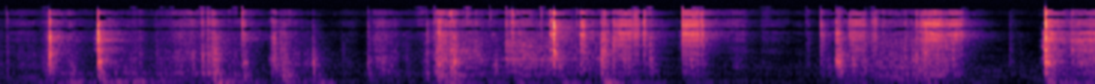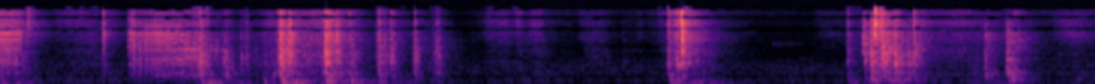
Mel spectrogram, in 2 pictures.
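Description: Plastic parts of an inkjet printer being handled: irregular clicks, knocks and short scraping rattles as the scanner unit is lowered shut and the printer is moved about.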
